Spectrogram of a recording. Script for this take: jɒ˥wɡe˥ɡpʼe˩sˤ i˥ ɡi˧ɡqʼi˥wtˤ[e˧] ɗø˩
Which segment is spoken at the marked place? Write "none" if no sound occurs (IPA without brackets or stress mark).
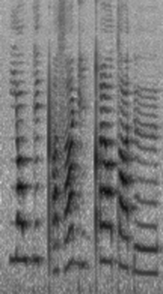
ø˧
